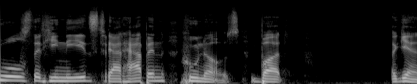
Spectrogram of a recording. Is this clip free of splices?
no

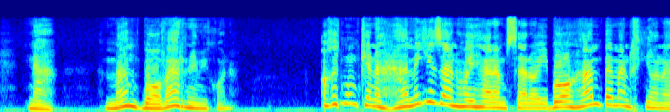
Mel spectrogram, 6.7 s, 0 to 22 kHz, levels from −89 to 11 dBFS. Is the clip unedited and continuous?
no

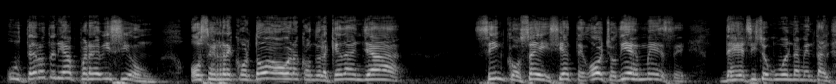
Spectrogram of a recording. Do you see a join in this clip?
no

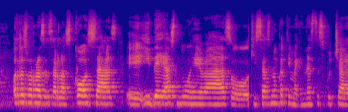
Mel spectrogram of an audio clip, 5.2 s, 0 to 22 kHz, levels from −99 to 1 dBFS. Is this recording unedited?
no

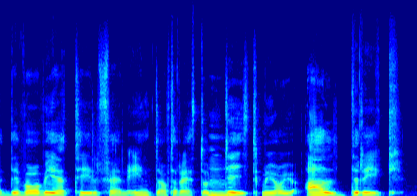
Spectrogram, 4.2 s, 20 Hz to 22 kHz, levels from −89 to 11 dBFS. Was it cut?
yes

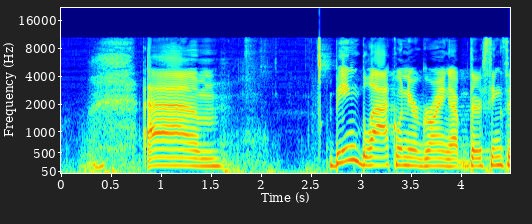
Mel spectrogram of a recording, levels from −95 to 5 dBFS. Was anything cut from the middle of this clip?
no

